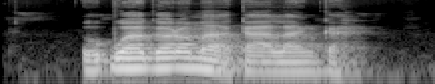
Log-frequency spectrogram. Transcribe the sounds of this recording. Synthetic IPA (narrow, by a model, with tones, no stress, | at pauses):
o˨k͡pu˦a˦ɡɔ˦ɾɔ˦ma˨a˨ka˦a˦la˦ŋ̩˦ka˦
